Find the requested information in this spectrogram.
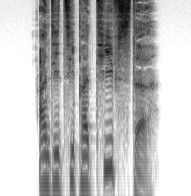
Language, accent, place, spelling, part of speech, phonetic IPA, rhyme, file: German, Germany, Berlin, antizipativste, adjective, [antit͡sipaˈtiːfstə], -iːfstə, De-antizipativste.ogg
- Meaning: inflection of antizipativ: 1. strong/mixed nominative/accusative feminine singular superlative degree 2. strong nominative/accusative plural superlative degree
